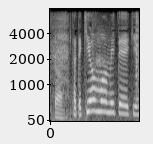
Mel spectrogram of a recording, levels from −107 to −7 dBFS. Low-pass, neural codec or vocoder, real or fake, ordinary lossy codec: 7.2 kHz; none; real; none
